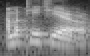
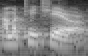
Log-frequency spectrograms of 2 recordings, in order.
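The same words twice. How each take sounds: The two takes are said the same way.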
